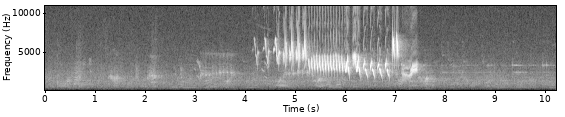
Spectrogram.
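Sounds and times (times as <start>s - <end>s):
common chaffinch Fringilla coelebs singing: 4.2s - 7.5s.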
